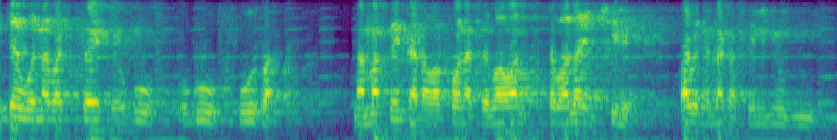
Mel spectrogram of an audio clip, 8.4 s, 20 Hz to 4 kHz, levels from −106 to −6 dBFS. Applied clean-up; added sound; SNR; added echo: neural separator model SepFormer DNS4.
